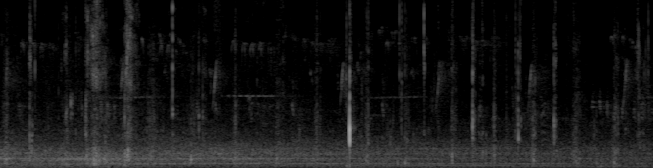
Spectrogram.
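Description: Close-up mouth sounds of someone chewing a mouthful of greens and meat, with small wet clicks throughout and one sharp click about halfway through.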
